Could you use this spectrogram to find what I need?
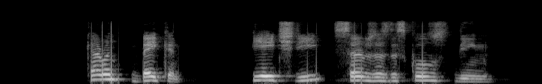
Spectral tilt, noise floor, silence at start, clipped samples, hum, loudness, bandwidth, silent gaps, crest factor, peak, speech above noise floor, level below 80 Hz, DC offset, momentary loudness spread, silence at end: -4.5 dB/octave; -83 dBFS; 0.9 s; under 0.1%; none; -21 LUFS; 8 kHz; none; 18 dB; -4 dBFS; 63 dB; -58 dBFS; under 0.1%; 13 LU; 0.55 s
